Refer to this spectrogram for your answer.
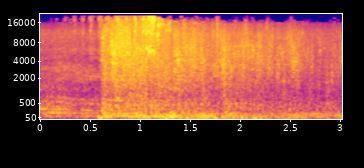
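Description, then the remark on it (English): A low steady rumble gives way after a moment to a sudden, loud blast of sticks of dynamite blowing a wooden door into a thousand pieces, bursting across the whole range and lingering as a roaring, crackling wash of debris noise. “The door was blown into 1,000 pieces.”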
